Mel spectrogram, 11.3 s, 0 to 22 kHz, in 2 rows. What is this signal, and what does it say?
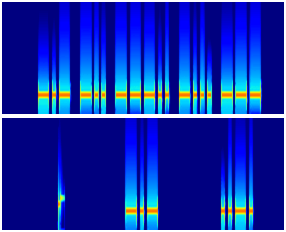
Morse code, heard as a keyed tone, about 17 wpm, spaced as for 12 wpm, 700 Hz. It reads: KD8BO KF
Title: USA Call Signs - 5 Characters - 6x Character Spacing - 17wpm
